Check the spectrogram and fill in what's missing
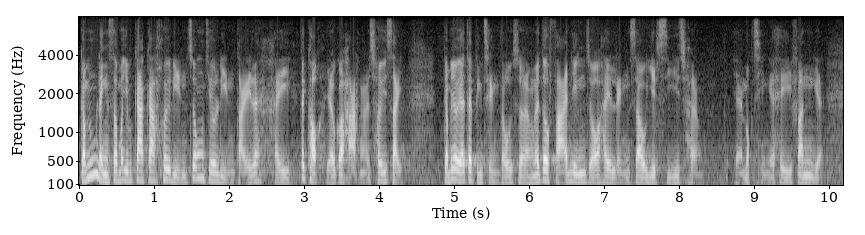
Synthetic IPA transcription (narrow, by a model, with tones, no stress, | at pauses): kɐ˨˥mlɪ˨˩ŋsɐ˨˩wmʊ˨k̚jiː˨p̚kaː˧kaː˧t̚hɵ˧ɥliː˨˩nt͡sʊ˥ŋt͡siː˧wliː˨˩nt̪ɐ˨˥jlɛː˥hɐ˨jt̪ɪ˥kʰːɔː˨˩k̚jɐ˨˧wkɔː˧ha̰ː˨˩hɐ˨˩ŋɛ˧t͡ʃʰɵ˥ɥsɐ˧j | kɐ˨˥mjɐ˥wjt̪ɪ˥kt̪ɪ˨ŋ̚t͡sʰɪ˨˩ŋt̪o˨˧wsœː˨ŋlɛ˥t̪o˥wfa̰ː˨˥njɪ˨˥ŋt͡sɔː˨˥ɦɐ˨jlɪ˨˩ŋsɐ˨wjiː˨p̚siː˨˧˥t͡ʃʰœ̰ː˨˩ŋ | ɛː˨mʊ˨k̚t͡sʰiː˨˩nkɛː˧he˧jfɐ˥nkɛ˧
